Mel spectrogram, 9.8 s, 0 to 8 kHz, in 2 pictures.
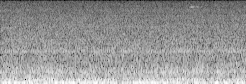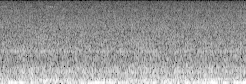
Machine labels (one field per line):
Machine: fan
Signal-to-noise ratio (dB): 6 dB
